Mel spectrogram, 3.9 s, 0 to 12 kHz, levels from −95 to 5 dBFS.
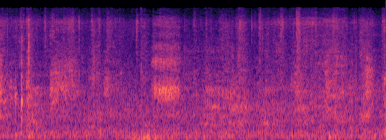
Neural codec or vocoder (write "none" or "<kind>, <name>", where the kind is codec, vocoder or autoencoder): vocoder, Vocos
